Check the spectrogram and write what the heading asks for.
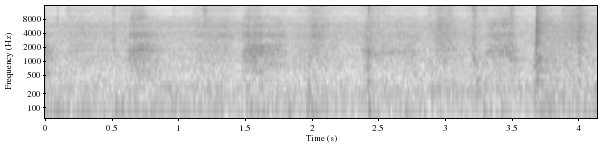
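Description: A person breathing audibly close to the microphone, a soft breath about once a second, with a few faint clicks of the phone being handled over a low room hum.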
